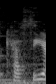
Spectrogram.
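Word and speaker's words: Kesey: Next is One Flew Over the Cuckoo's Nest by Ken Ki or Kessie. I've heard it pronounced both ways.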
